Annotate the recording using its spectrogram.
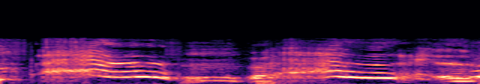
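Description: A man's voice making loud, drawn-out growling, roar-like cries, about four wavering howls in a row that swoop up and down in pitch.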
